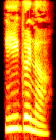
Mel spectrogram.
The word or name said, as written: ಈಗಿನ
